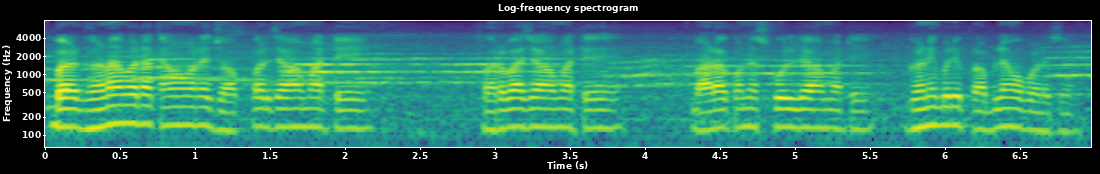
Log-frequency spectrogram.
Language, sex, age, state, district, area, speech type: Gujarati, male, 18-30, Gujarat, Valsad, rural, spontaneous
